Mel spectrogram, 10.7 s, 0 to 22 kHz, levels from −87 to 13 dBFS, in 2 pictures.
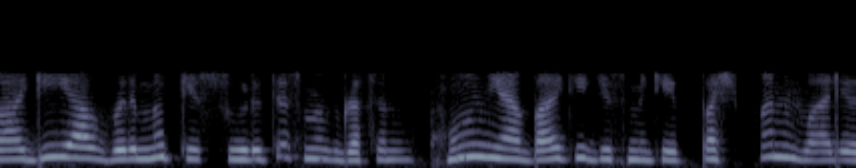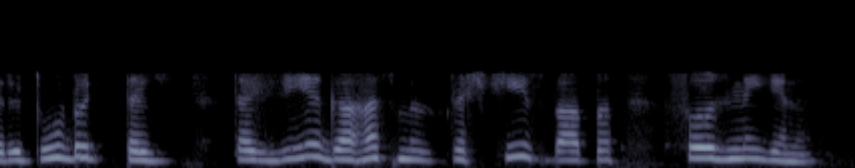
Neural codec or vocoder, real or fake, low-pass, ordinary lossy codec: codec, 16 kHz, 1 kbps, X-Codec, HuBERT features, trained on general audio; fake; 3.6 kHz; none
